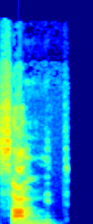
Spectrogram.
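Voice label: "sammit", Azerbaijani; Orfoqrafiya Lüğəti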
